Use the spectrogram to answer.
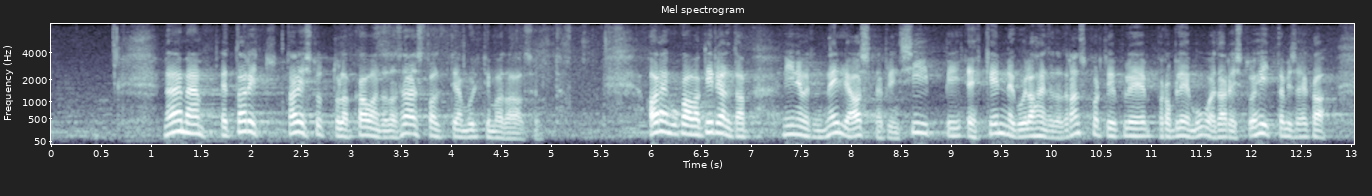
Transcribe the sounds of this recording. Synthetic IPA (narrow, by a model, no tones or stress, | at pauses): næeme̞et̪ːɑɾist̪ut̪̚t̪ːule̞b̥̚kɑwɑnd̪̥ɑd̪ɑs̬æːst̪vɑlt̪ːˑjɑmulʲt̪ˑimɑd̪ɑːlse̞̰lt̪ːˑ | ɑɾe̞ŋɡ̥ukɑwvɑkirjeld̪ɑb̥niːnimet̪ud̪ne̞lʲjɑɑst̪meprint̪siːpːˑiʔe̞hke̞nːekujlɑɦe̞nɑd̪ɑt̪rɑnspo̞rd̪̥ipro̞ble̞ːmuːe̞t̪ɑɾist̪ue̞ɦit̪ːˑɑmise̞ɡ̥ɑ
